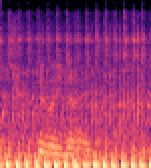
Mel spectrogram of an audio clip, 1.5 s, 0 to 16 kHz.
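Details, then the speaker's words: Old Honda TRX 300 ATV just after fitting a new replacement carburetor, which started on about the sixth kick; it now idles much slower instead of high, a deep, steady, healthy idle. Engine still shows some crankcase blow-by; owner suspects a scored piston. "started right up like a sixth kick maybe and it sounds way better because previously i idled really high all the time"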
